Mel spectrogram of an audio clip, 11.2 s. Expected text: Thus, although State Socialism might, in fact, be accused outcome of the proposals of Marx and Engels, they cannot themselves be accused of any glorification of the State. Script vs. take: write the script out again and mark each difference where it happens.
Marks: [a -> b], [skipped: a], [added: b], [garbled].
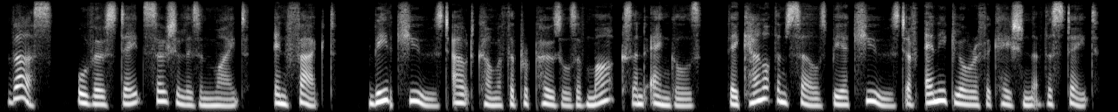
Thus, although State Socialism might, in fact, be accused outcome of the proposals of Marx and Engels, they cannot themselves be accused of any glorification of the State.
